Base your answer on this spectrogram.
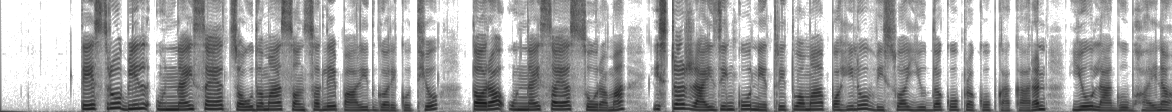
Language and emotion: Nepali, neutral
